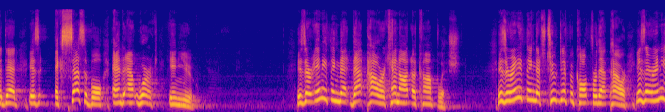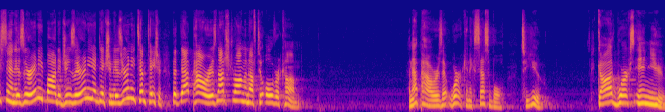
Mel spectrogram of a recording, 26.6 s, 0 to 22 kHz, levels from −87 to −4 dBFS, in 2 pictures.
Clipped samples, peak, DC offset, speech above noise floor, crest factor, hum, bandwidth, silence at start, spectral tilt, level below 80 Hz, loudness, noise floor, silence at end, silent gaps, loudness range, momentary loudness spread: under 0.1%; -6 dBFS; under 0.1%; 43 dB; 14 dB; none; 16 kHz; 0 s; -5 dB/octave; -68 dBFS; -19 LUFS; -62 dBFS; 0 s; none; 7 LU; 9 LU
